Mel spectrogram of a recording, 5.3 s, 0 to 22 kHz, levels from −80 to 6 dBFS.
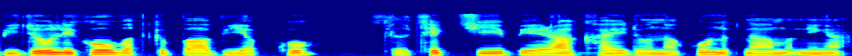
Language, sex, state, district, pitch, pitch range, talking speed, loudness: Garo, male, Meghalaya, West Garo Hills, 105 Hz, 95-130 Hz, 100 wpm, -19 LUFS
